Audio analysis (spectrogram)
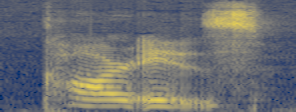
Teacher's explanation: the r sound is inserted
